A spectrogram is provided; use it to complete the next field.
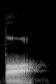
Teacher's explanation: हमें इसको जो है वो मोटा अदा करना है। इसको हमें थोड़ा सा आवाज को भारी करना है।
